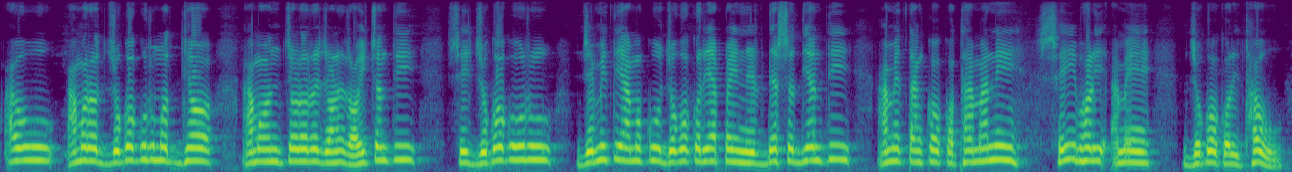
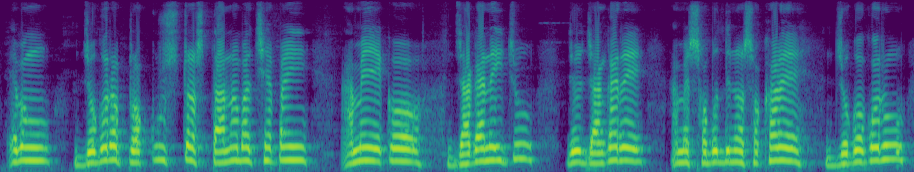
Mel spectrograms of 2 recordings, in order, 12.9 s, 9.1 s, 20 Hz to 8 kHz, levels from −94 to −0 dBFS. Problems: none marked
